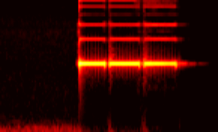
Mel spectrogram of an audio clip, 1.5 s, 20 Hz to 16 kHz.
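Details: Flame Buster SMKD SLM3 battery smoke alarm with low battery, test: piercing high-pitched tone under a second, dipping twice briefly; normal test signal.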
